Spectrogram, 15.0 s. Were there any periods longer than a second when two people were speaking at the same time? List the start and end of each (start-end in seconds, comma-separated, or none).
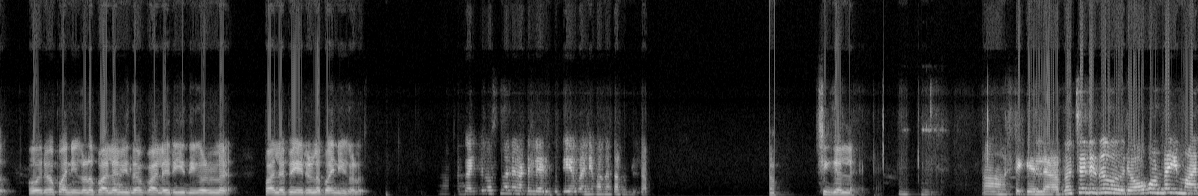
none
